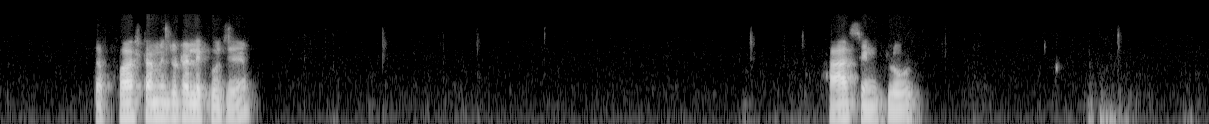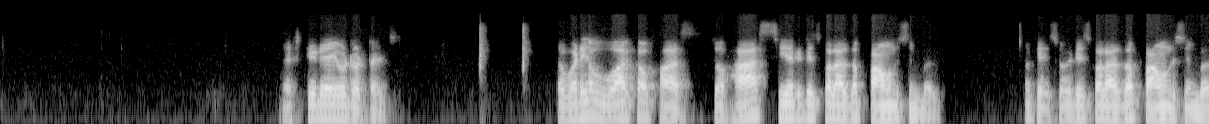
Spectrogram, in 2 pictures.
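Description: A man speaks calmly through a computer microphone, in short bursts with pauses.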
